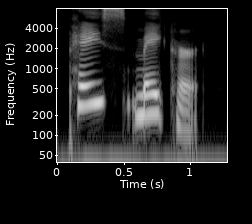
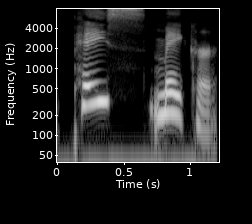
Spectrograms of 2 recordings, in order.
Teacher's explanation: maker랑 붙여서 강세는 pa랑 ma에 두고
